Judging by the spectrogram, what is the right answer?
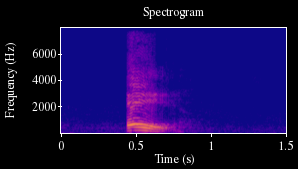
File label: "air"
